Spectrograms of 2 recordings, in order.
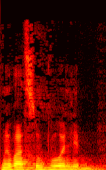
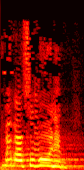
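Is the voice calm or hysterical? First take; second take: calm; hysterical. First: It is said lightly and calmly. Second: It is said in a tense, hysterical way. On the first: The threat is real and will be carried out. The speaker calls it right. "Что она так сказала, точно уволит" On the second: The threat may not be carried out. The speaker calls it wrong. "Если женщина истерит, не факт"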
